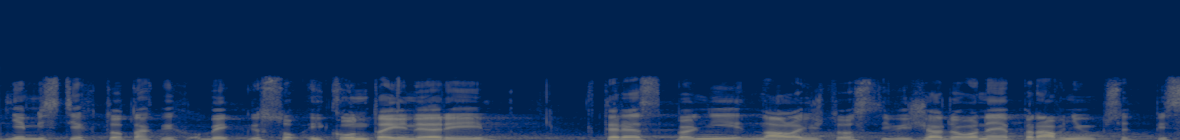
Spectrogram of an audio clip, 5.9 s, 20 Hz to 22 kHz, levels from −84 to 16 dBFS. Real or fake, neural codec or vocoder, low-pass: real; none; 9.9 kHz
